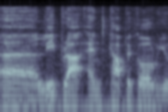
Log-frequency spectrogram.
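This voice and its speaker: Audible room echo surrounds a man with a Greek accent speaking at a fairly low pitch. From Greece. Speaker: astrologer. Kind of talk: educational talk show monologue.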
